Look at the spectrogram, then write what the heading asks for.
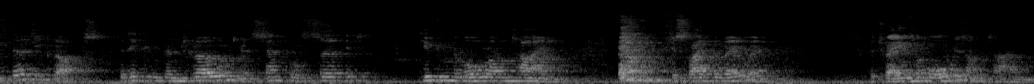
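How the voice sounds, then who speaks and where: A man in his seventies from Wales, reading his own poems in a measured, deliberate way, with quiet asides to a small audience. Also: a little high. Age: 70s. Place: gallery room. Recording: echoey hall, distant mic, background noise.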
